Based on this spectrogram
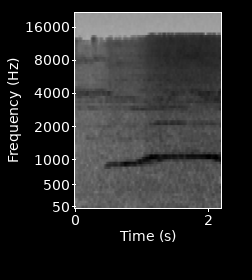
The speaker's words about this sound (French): Le train arrive en gare de Lyon-Perrache.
